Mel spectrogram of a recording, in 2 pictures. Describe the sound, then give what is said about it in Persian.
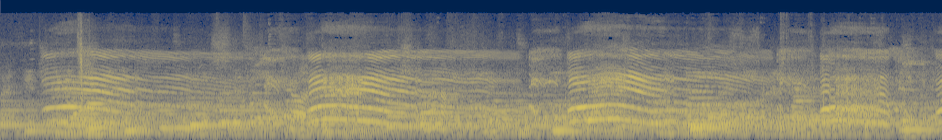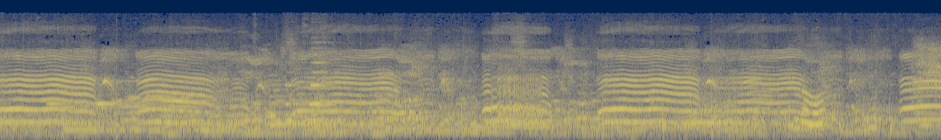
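A baby cries and fusses continuously and fairly loudly, with wavering wails rising and falling in repeated bursts, with no other sounds competing. “من باید برم، خیلی بچه داره بیتکاری میکنه.”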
